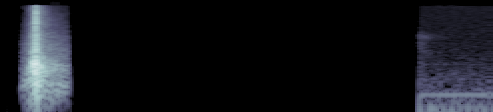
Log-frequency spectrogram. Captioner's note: golf swing sound effect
